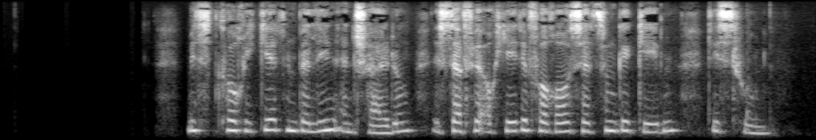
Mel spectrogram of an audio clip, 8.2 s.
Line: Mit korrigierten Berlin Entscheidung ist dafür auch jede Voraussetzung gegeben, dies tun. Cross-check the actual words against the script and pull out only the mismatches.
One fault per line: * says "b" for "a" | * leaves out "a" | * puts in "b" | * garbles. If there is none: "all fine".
all fine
